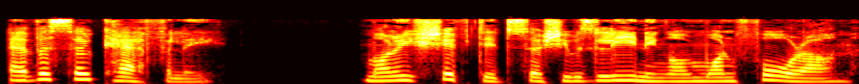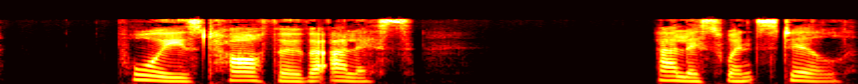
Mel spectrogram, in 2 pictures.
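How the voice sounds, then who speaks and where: A woman reading a romance novel aloud in a measured, gentle manner. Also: lowish voice, dry recording. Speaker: audiobook narrator. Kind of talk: scripted narration.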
